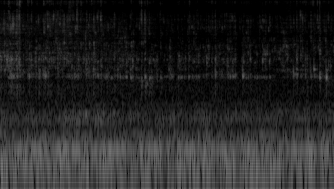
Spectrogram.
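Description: Fermented rice water, left to sit for weeks, being strained, with a steady close liquid trickle and dripping running throughout.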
